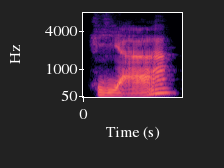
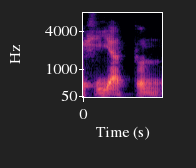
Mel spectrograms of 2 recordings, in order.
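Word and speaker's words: هي: Bacanya hiya. Tidak boleh hiyatun ya.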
